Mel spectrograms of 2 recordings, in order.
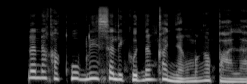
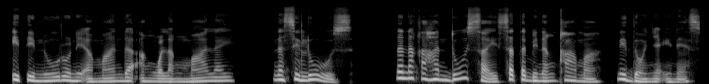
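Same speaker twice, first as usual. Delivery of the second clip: ordinary delivery, nothing marked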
